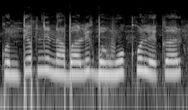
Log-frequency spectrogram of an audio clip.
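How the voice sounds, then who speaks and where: A woman's voice: sits high, fairly even intonation, normal speed, a little mellow. A woman reading scripted narration for a moral story as its storyteller.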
